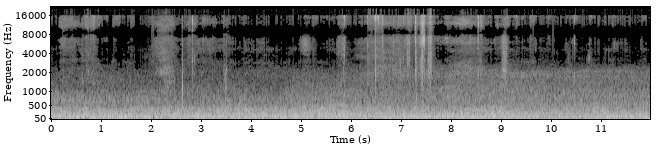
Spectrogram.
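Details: Steady low rumble like a passing vehicle or outdoor hum, with a few sharp clicks and taps scattered through it.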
